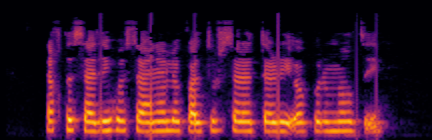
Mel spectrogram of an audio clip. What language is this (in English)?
Pashto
